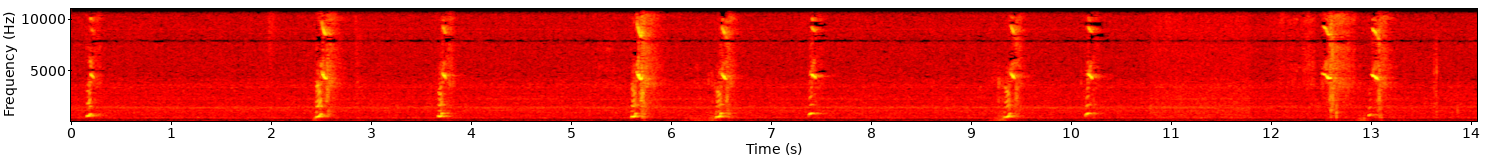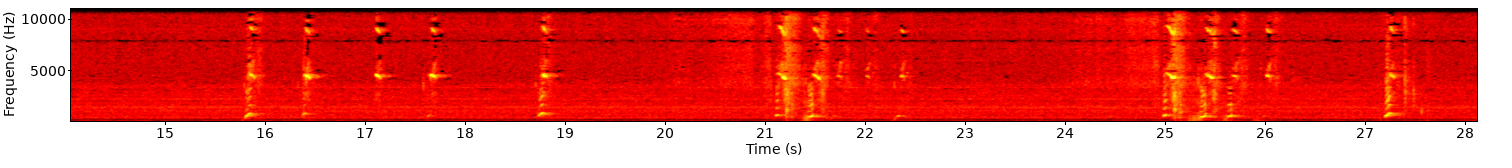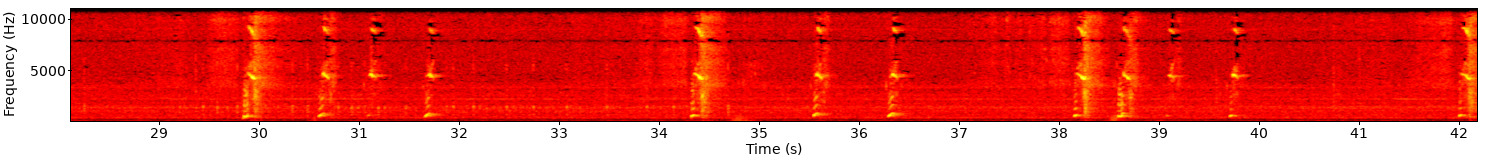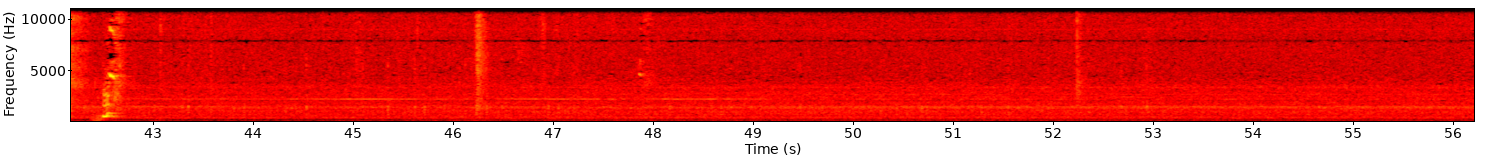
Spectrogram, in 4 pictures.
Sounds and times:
Bark: 0.1s - 0.4s, 2.4s - 2.7s, 3.6s - 3.9s, 5.6s - 6.7s, 7.4s - 7.6s, 9.2s - 10.4s, 12.5s - 13.2s, 15.8s - 16.6s, 18.7s - 19.0s, 21.1s - 22.5s, 25.0s - 26.1s, 27.2s - 27.4s, 29.8s - 31.9s, 34.3s - 34.9s, 35.5s - 36.6s, 38.1s - 39.9s, 42.0s - 42.8s
Canidae, dogs, wolves: 0.1s - 0.4s, 2.4s - 2.9s, 3.6s - 4.0s, 5.6s - 7.7s, 9.2s - 10.4s, 12.3s - 13.4s, 15.7s - 17.9s, 18.6s - 19.1s, 20.6s - 22.6s, 24.2s - 26.2s, 27.2s - 27.7s, 29.1s - 36.6s, 37.3s - 40.0s, 41.6s - 42.9s.

